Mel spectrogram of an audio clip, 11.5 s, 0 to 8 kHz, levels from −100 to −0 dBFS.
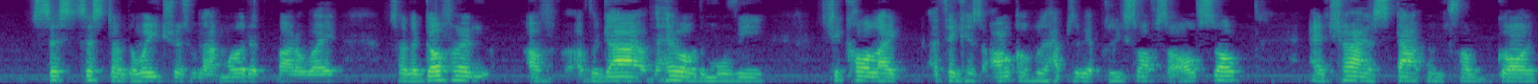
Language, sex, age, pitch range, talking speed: English, male, 30-49, 130-145 Hz, 230 wpm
